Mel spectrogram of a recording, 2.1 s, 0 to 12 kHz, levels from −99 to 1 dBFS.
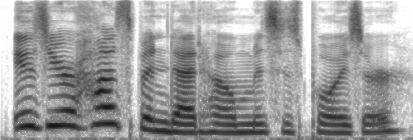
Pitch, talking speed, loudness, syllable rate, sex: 250 Hz, 205 wpm, -16 LUFS, 4.8 syllables/s, female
